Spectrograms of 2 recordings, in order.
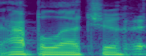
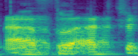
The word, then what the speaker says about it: Appalachia: They're like, "You're supposed to say it like throw an apple at you." Like, "Throw an apple at you." That's how they say it. Appalachia. Appalachia.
